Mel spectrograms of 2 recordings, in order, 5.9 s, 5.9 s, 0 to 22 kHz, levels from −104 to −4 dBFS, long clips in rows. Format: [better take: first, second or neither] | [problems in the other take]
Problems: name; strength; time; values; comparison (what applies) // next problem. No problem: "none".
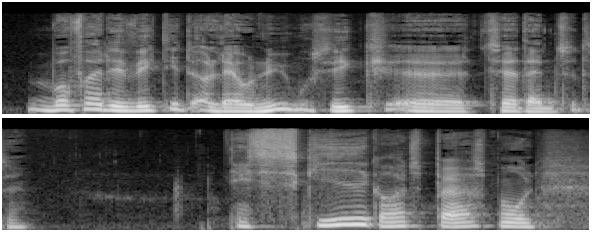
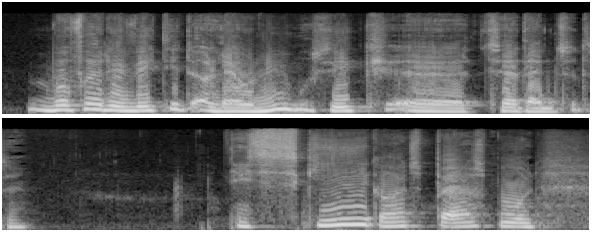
first | distortion; slight; 12% of the sound clipped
